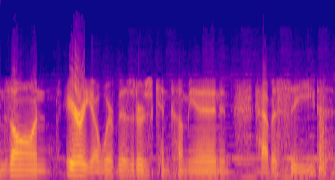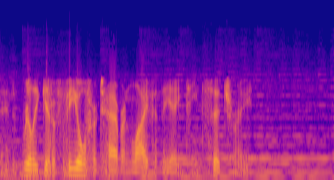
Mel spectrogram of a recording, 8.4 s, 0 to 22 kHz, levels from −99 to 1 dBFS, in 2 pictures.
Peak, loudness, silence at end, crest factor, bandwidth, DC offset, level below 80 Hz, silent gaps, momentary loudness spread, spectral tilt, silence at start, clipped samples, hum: -6 dBFS; -26 LUFS; 0 s; 20 dB; 8.8 kHz; under 0.1%; -62 dBFS; none; 18 LU; -7 dB/octave; 0 s; under 0.1%; none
